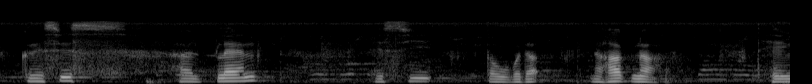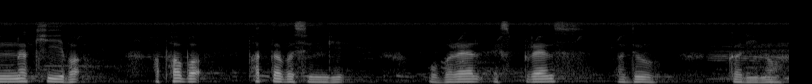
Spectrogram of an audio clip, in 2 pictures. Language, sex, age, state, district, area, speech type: Manipuri, male, 60+, Manipur, Chandel, rural, read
